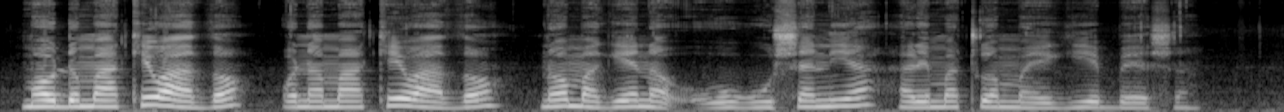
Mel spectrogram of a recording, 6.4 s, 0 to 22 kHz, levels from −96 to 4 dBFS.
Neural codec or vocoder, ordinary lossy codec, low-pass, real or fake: none; none; none; real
